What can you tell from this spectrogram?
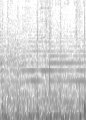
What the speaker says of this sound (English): Should have gotten out of the middle of the road when you heard the horses galloping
